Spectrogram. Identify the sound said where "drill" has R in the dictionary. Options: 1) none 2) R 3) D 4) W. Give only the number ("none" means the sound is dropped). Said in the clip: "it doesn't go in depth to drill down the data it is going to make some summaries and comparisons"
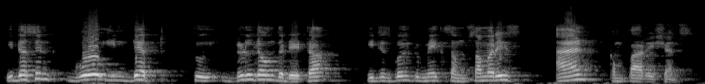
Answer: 2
